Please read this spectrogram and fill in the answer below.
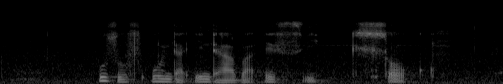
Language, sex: Zulu, male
